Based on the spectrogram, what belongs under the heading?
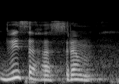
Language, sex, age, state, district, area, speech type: Sanskrit, female, 18-30, Karnataka, Uttara Kannada, rural, spontaneous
